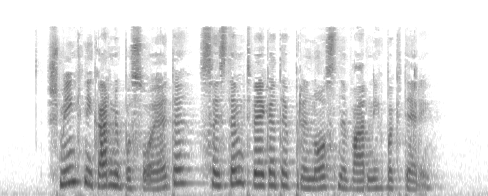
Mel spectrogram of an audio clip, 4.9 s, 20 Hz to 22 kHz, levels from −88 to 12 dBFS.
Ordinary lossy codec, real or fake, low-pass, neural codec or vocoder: AAC, 32 kbps; real; 19.8 kHz; none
